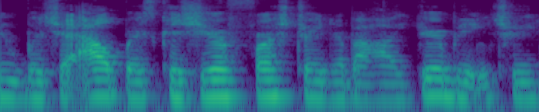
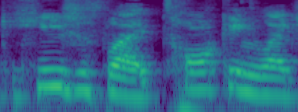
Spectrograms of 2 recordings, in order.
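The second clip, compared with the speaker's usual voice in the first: ordinary talk, nothing marked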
